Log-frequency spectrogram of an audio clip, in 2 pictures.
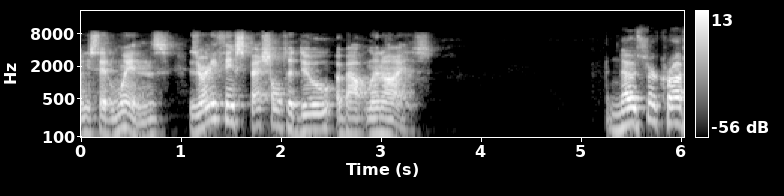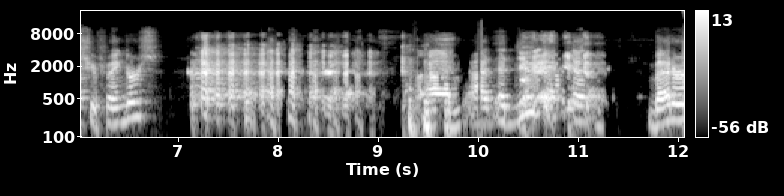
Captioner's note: laughter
